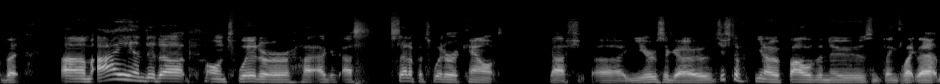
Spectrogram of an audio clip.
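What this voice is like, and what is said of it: Southern US country accent. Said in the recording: “my country accent ... I sound like such a country bumpkin, living in the South”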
